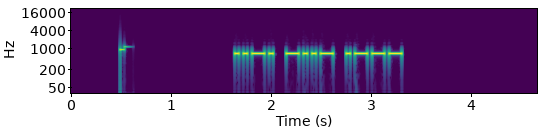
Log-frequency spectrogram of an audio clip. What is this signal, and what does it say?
Morse code, heard as a keyed tone, about 28 wpm, 700 Hz. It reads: FXJ
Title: USA Call Sign Postfixes - 3 Letters 28wpm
